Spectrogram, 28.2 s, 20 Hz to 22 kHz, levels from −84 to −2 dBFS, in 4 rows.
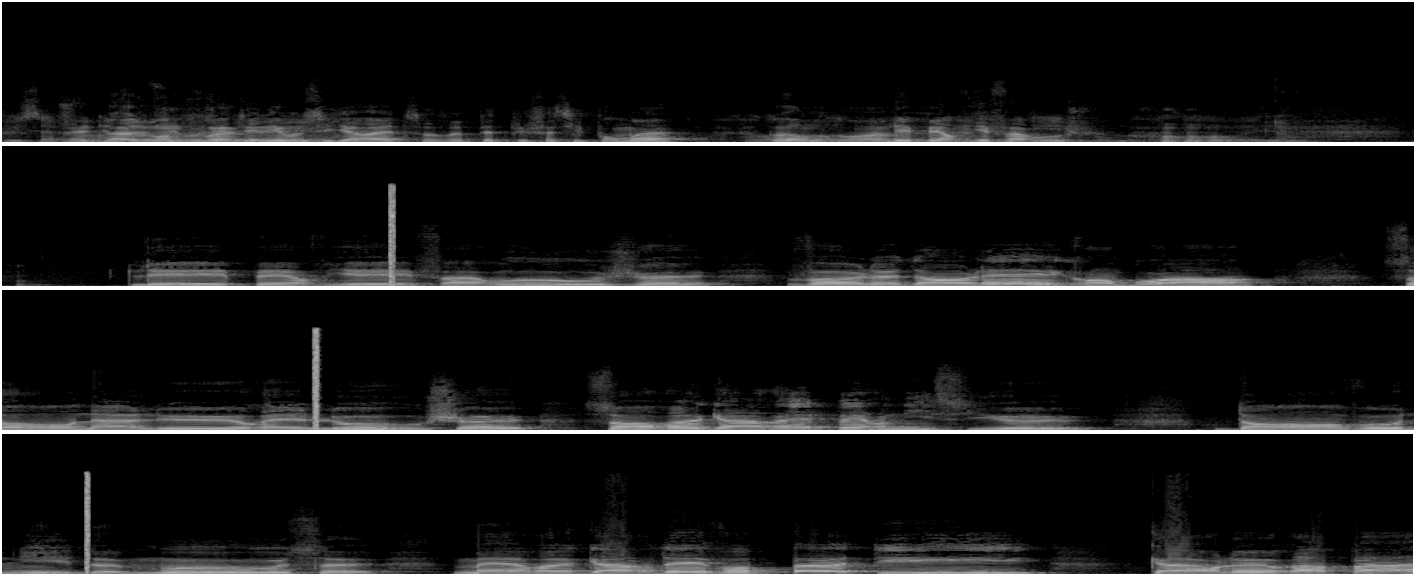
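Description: At 9.00–9.02 s, 15.68–15.70 s and 21.60–21.62 s, an uninitialised buffer plays leftover memory as samples, giving a loud 20 ms burst of digital noise. Unlike a dropout's silence or a single-sample click, each burst fills one whole block with noise.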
